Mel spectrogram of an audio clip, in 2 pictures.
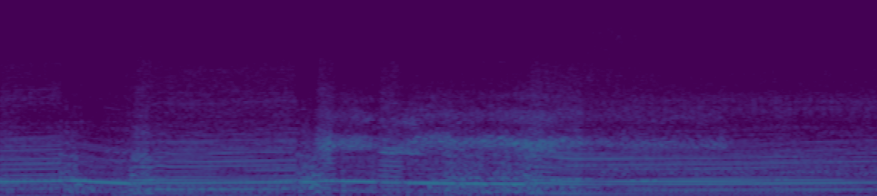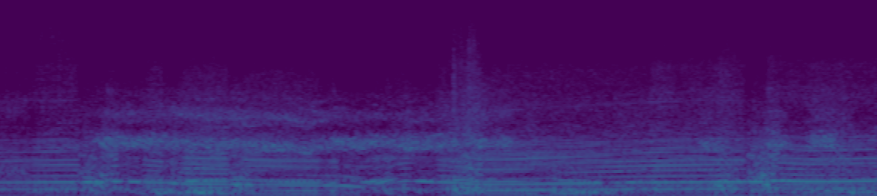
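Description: A car engine roars steadily at high revs, rising and falling in pitch with gear changes.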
